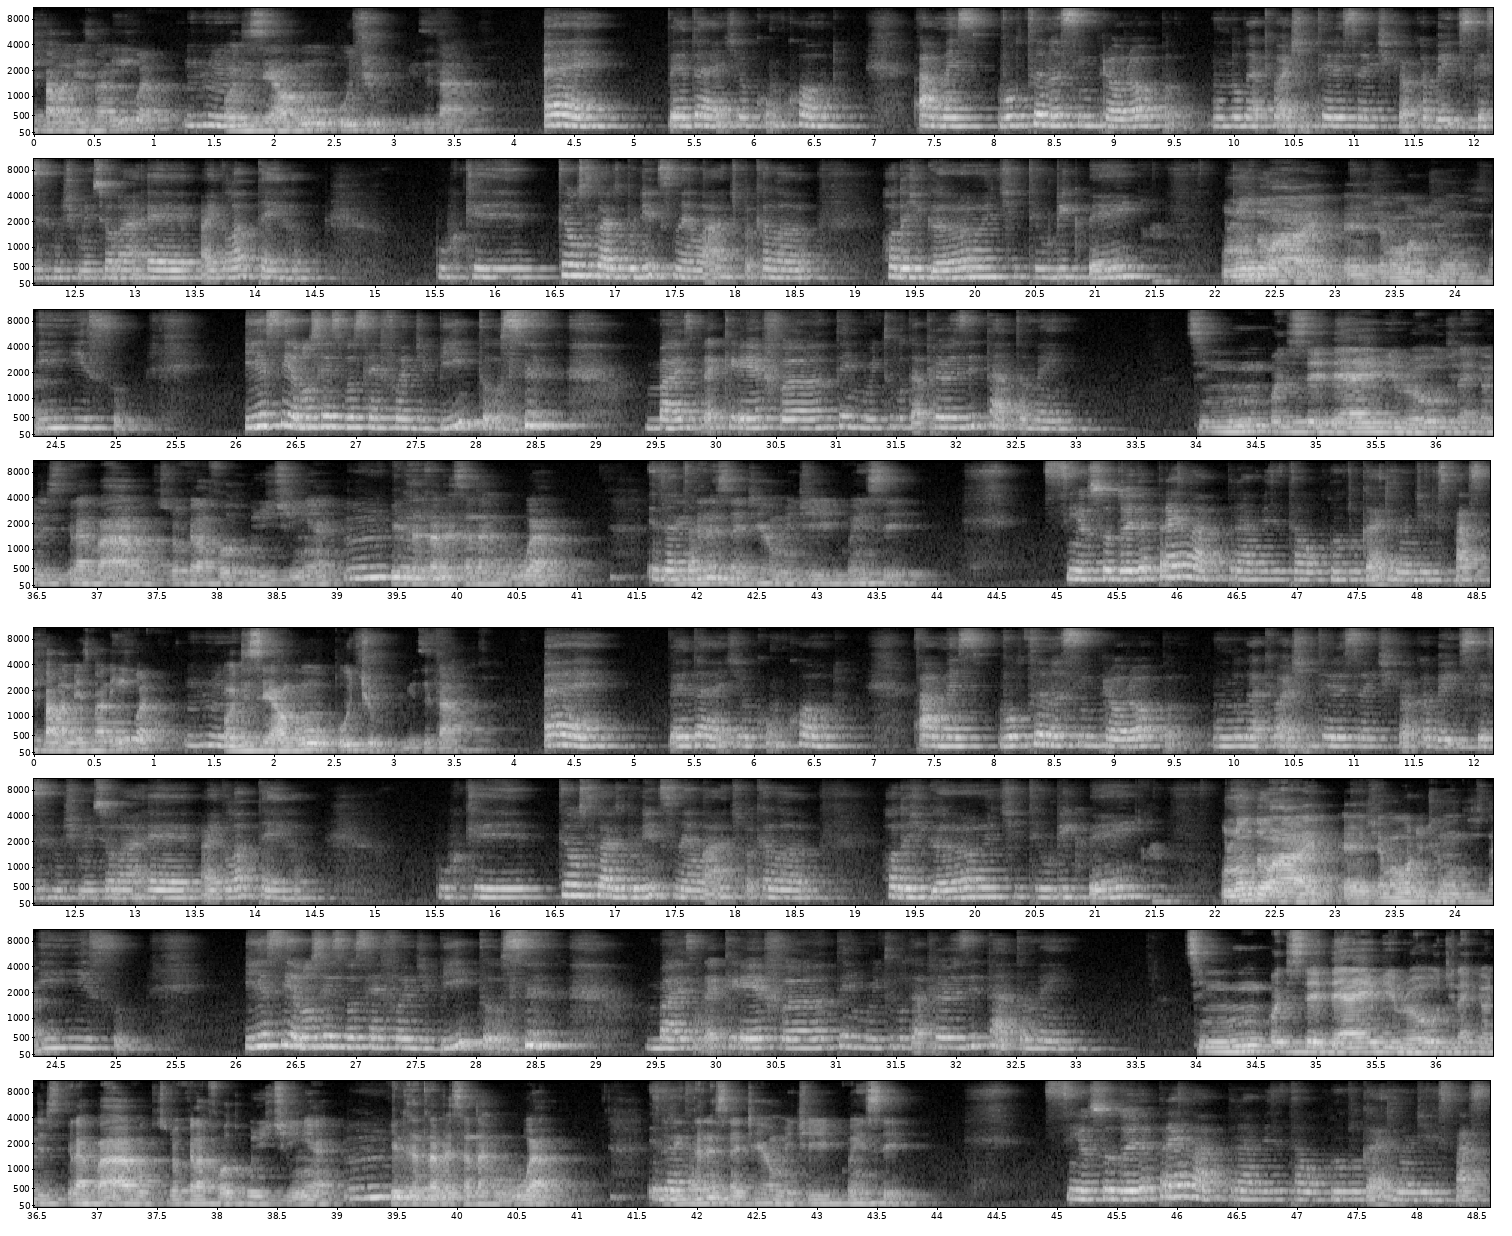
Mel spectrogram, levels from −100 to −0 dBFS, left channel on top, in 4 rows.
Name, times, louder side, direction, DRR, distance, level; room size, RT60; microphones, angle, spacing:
voice 1, 0.0-1.1 1.6-3.8 22.1-24.5 29.8-29.9 33.9-39.0 39.5-40.9 41.7-43.8, right 4 dB, 60° right, 0.4 m, -26 dB
voice 2, 1.3-1.8 4.3-4.7 5.3-6.7 7.0-9.5 9.8-14.8 15.5-18.6 19.3-21.4 22.3-22.4 24.3-25.1 25.4-25.5 26.1-29.1 29.4-33.0 39.1-39.9 41.6-42.3 45.0-48.5, left 1 dB, 55° left, 0.5 m, -26 dB
4.0 x 2.3 x 3.1 m
head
